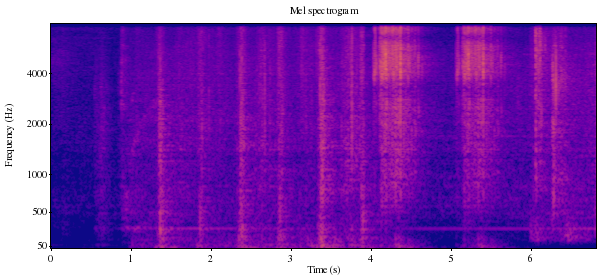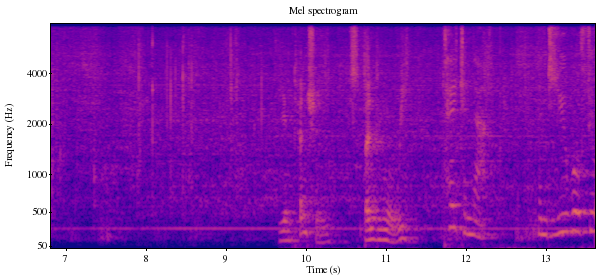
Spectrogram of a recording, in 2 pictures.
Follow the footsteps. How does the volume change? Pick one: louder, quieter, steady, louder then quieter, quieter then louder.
quieter.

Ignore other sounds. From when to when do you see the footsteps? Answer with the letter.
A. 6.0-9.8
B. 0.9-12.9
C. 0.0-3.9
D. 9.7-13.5
B.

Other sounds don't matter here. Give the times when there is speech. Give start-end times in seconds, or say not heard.
9.7-13.5.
